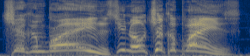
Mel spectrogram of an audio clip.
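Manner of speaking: high, slow, hammed-up Australian yell; over-the-top Australian caricature, shouted high; mock Australian accent. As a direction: belt it out like a cartoon Aussie bloke. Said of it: "that's how a guy from Australia sounds to me".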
